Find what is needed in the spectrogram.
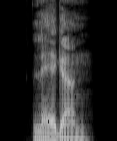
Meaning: dative plural of Lager
- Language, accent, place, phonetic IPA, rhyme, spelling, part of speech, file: German, Germany, Berlin, [ˈlɛːɡɐn], -ɛːɡɐn, Lägern, noun, De-Lägern.ogg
